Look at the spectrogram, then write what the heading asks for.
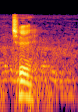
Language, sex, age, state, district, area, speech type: Urdu, male, 30-45, Uttar Pradesh, Gautam Buddha Nagar, rural, read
